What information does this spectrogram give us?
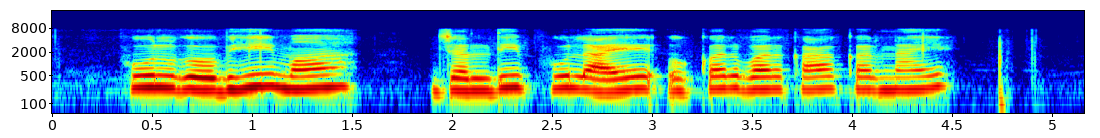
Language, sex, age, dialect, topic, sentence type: Chhattisgarhi, female, 25-30, Eastern, agriculture, question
